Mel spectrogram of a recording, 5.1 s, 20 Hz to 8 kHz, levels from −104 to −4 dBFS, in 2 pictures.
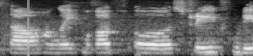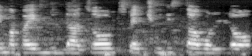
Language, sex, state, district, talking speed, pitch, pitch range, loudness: Konkani, female, Goa, North and South Goa, 155 wpm, 225 Hz, 220-320 Hz, -19 LUFS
